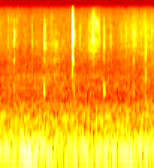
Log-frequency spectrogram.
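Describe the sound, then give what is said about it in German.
A steady low engine rumble from inside a moving car as it reaches a highway on-ramp, with a constant road drone and faint higher clicks and rattles over it, no voices. “Ich sitze in meinem Auto Ach, hier ist schon die Autobahnauffahrt.”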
